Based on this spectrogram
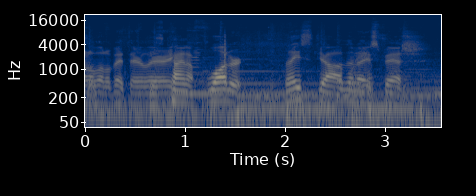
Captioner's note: voiceover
